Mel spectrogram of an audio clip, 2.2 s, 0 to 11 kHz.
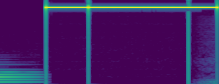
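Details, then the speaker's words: Steady, very high-pitched pure tone from an age-related hearing test, apparently 8,000 Hz; hearing it suggests no hearing impairment at this pitch. "As we grow older, we often lose the extreme ends of our hearing spectrum. So, how many of the following sounds can you hear? How old are your ears?"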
